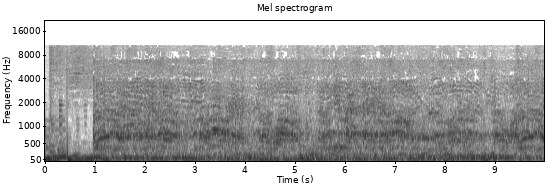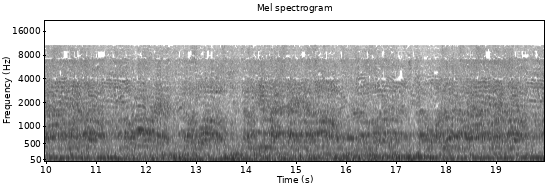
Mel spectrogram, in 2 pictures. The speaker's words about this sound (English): November the 5th, 2020, those are protesters in Denver last night, shouting repeatedly, no borders, no walls, no USA at all.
